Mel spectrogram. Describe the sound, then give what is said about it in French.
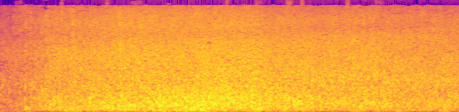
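Ocean surf rushes in a steady, loud roar, swelling after a brief quiet start and holding as a broad hiss of breaking water with no voices. “Ceci m'amène naturellement à la seconde définition de ce mot et à sa connotation maritime de masse d'eau qui se soulève et s'abaisse pour le plus grand plaisir des surfeurs.”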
